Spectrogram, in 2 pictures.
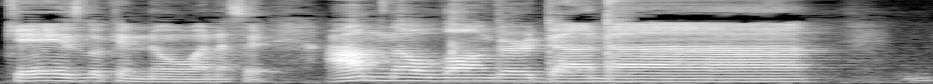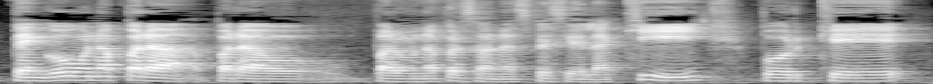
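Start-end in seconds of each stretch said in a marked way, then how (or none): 1.6-4.1 very slow, drawn-out prompt. Shown as a demonstration. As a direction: leave it hanging for students. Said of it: "prompting class slowly".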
